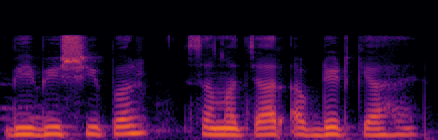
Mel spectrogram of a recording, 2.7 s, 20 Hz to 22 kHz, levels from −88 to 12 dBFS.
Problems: none marked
